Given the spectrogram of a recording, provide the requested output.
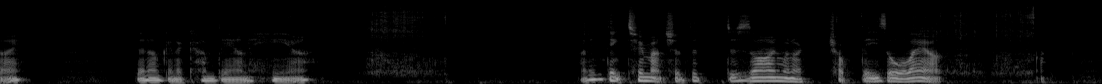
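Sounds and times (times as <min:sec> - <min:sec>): pen scratching along fabric: 0:03.5 - 0:04.6, 0:08.9 - 0:10.6.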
